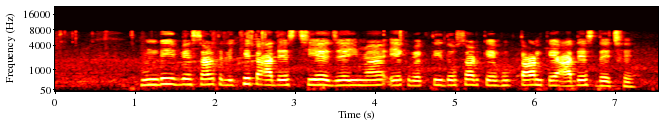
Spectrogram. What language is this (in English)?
Maithili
